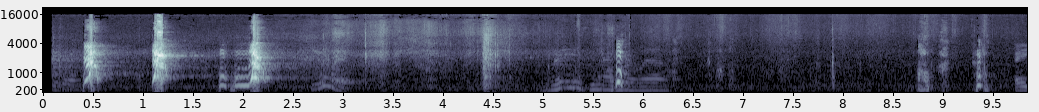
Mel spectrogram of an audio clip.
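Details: Dog that has caught a gopher barking at it: three sharp, loud barks about half a second apart, then a man speaking quietly and faint rustling.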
